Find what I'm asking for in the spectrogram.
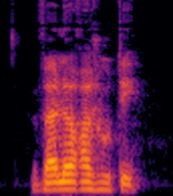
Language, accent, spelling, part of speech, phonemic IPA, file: French, France, valeur ajoutée, noun, /va.lœʁ a.ʒu.te/, LL-Q150 (fra)-valeur ajoutée.wav
- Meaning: value added (amount by which the value of an article is increased at each stage of its production, exclusive of initial costs)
